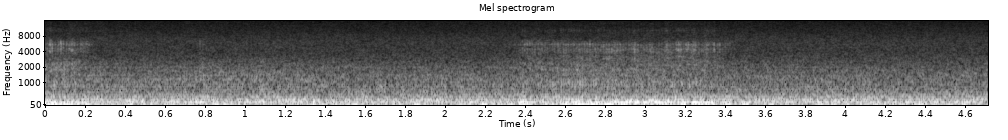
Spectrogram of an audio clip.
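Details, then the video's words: Domestic cat asleep and dreaming in the middle of the day, snoring with low rumbling breaths and brief faint hissy wheezes near the start and around the middle. "Cute cat is snoring, twitching, dreaming and waking up."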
